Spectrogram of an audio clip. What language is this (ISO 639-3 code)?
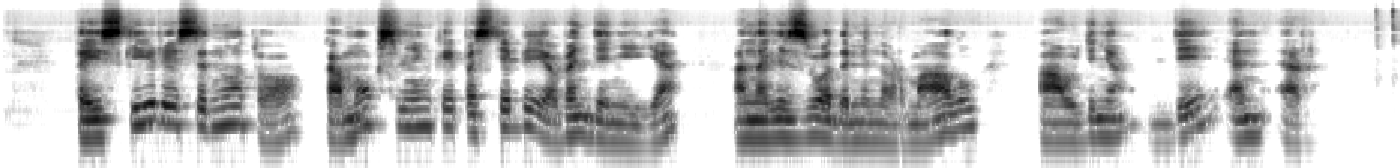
lit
